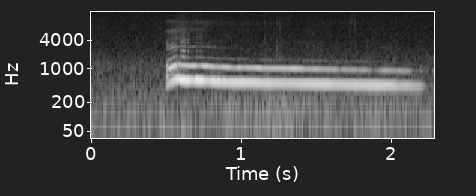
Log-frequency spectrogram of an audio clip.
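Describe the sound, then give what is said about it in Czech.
A wolf in the distance lets out one long, steady howl that starts abruptly and glides slowly downward in pitch for almost two seconds before fading. There is no talking, just quiet background. “Někde v dálce zavil vlk.”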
